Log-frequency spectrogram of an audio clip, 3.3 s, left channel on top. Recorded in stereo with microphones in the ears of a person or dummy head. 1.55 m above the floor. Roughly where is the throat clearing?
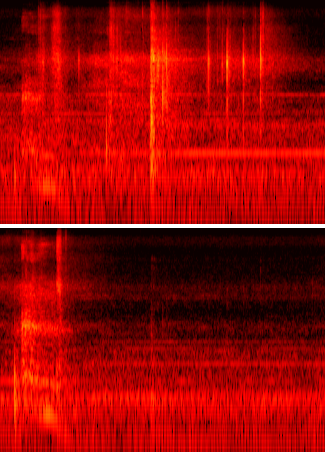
Right.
